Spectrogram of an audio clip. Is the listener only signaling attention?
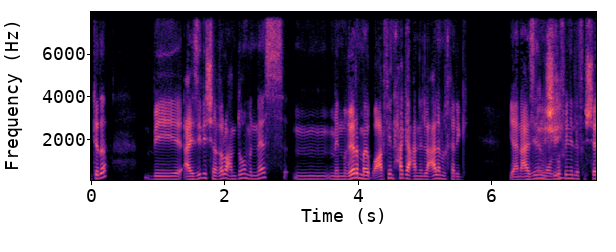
Yes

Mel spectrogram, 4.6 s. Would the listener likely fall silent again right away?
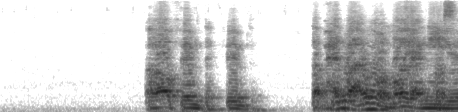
Yes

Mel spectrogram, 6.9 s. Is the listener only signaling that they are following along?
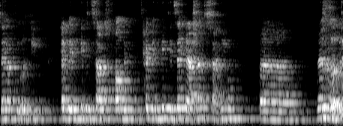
No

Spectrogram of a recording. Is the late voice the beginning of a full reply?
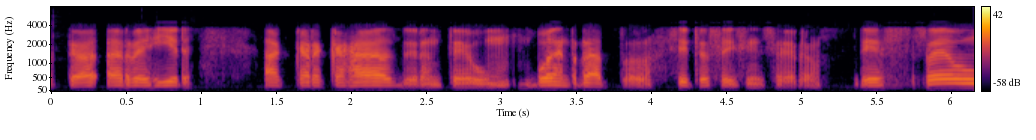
No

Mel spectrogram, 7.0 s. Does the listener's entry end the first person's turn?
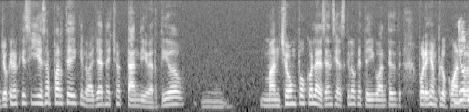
Yes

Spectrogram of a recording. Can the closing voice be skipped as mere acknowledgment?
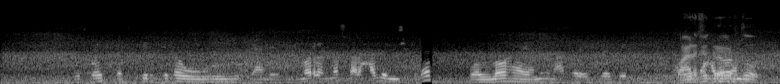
No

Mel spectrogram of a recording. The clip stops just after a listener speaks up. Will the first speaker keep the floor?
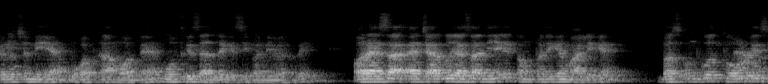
Yes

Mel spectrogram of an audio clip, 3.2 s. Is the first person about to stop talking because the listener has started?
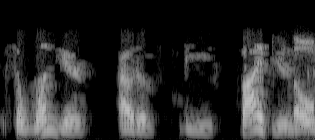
Yes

